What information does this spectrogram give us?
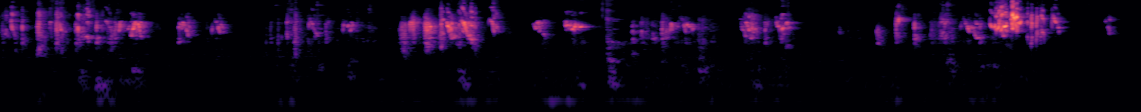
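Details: Budgerigars kept as pets, singing to encourage a pet parrot to eat and sing: busy chattering warble of short buzzy and chirpy notes in bursts separated by brief pauses, one louder squawk near the end.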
